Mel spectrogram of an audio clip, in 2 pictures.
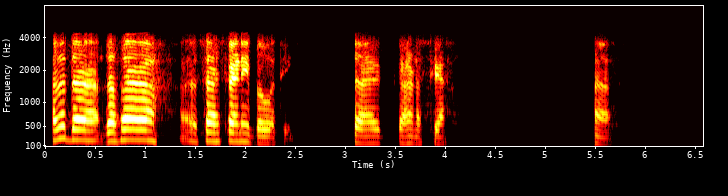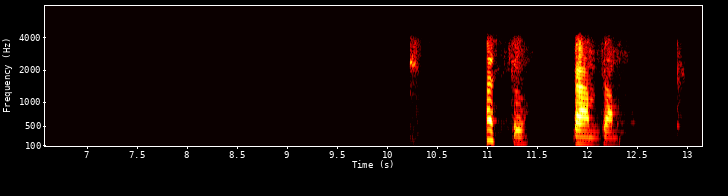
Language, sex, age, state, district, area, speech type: Sanskrit, male, 45-60, Karnataka, Udupi, rural, conversation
